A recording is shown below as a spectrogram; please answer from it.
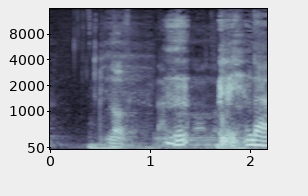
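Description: A brief pause, then a man's voice starting up about half a second in and running on as speech.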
